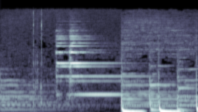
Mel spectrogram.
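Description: A short click, then a bright bell-chime sound effect ringing for just under a second, as for a subscribe notification bell. About one and a half seconds in, electronic dance music with a heavy bass beat comes in.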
